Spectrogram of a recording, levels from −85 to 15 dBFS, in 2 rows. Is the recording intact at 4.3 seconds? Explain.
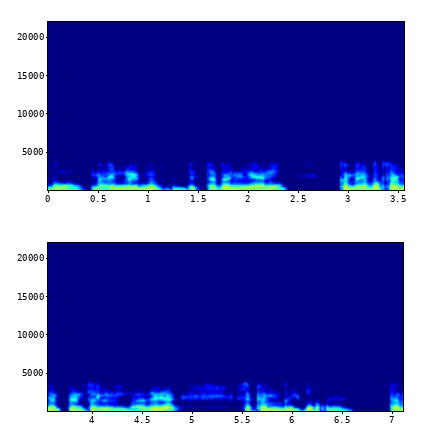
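No. At 4.3 s the speech carries AMR narrowband mobile codec damage, as it does throughout. Nothing passes above 3.8 kHz, and heavy low-bitrate vocal-tract modelling, consistent with about 5 kbps, leaves it buzzy and synthetic.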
